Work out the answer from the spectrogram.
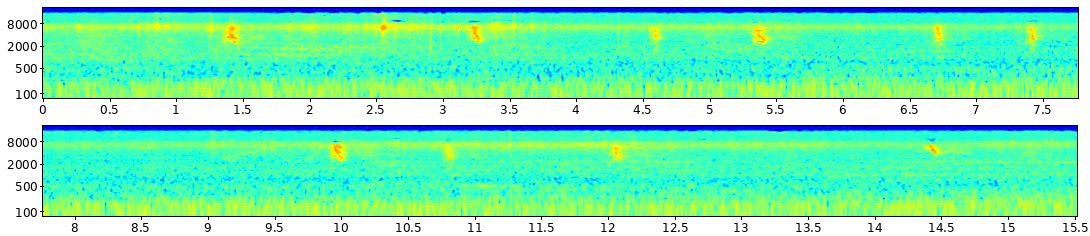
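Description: Short, high chirps from a small bird, one every second or two, over a steady low rumble.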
